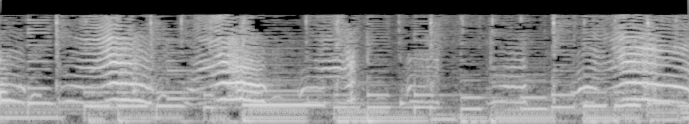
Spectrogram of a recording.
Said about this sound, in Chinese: 保罗的父亲用大桶牛奶喂养保罗，可一头奶牛的乳汁还远远不够保罗吃的，保罗常常饿得哇哇大哭。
